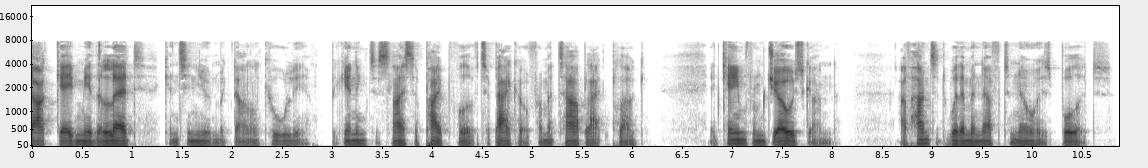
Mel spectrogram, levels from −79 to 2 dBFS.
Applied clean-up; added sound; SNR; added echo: none; none; none; none.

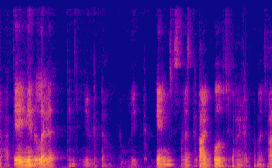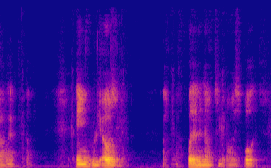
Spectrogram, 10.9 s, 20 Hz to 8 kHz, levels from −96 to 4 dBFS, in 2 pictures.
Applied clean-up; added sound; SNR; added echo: neural mask model DeepFilterNet 3.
